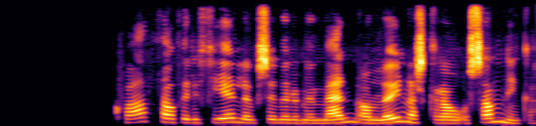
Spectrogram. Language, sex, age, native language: Icelandic, female, 40-49, Icelandic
